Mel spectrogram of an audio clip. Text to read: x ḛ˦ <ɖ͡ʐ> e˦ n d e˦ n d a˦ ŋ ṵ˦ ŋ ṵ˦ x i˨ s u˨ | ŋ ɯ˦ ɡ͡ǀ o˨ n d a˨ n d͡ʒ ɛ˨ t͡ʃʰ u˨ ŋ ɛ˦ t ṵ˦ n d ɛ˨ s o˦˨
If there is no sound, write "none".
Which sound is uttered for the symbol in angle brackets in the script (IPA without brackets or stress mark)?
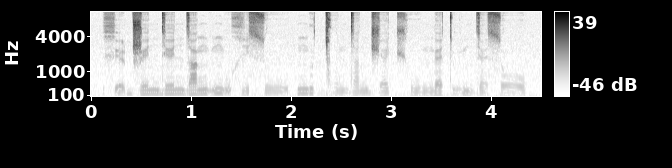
ɖ͡ʐ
